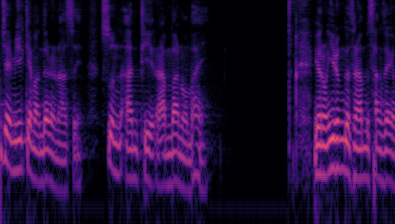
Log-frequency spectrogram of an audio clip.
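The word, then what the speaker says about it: συναντιλαμβάνομαι: 그게 바로 순, 안티, 람바노마이 그러는 거. 순, 안티, 람바노마이. 한번 따라합시다. 순, 안티, 람바노마이. 요 마지막에 잘 발음이 안 돼.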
